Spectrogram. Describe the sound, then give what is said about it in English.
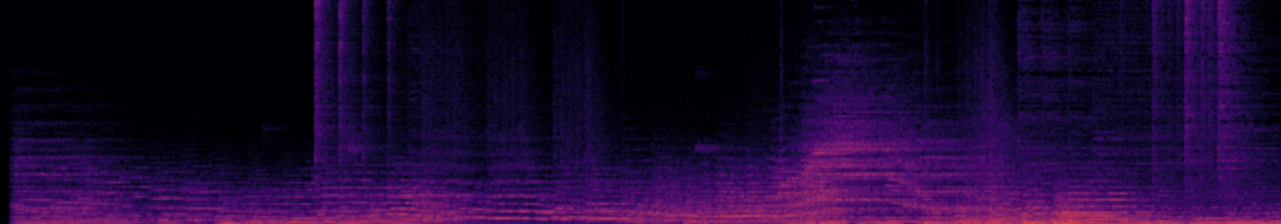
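A university school of music symphony orchestra rehearses for a new-music concert with sustained full orchestral chords and rich layered harmonics. Brighter high parts join about a quarter of the way through, and the level stays steady and moderately loud with no talk. “That was the sound of the USC Thorne School of Music Symphony rehearsing for their big night this week.”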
